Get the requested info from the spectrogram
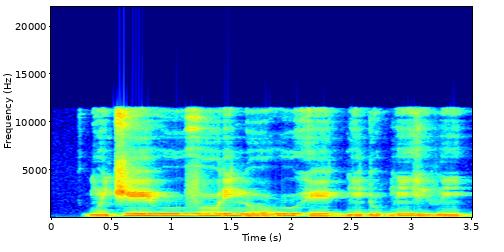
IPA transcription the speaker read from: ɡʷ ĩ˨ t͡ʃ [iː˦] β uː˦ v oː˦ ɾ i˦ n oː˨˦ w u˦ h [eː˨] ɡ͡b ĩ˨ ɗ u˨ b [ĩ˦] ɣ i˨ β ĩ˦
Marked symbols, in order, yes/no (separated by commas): no, yes, yes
